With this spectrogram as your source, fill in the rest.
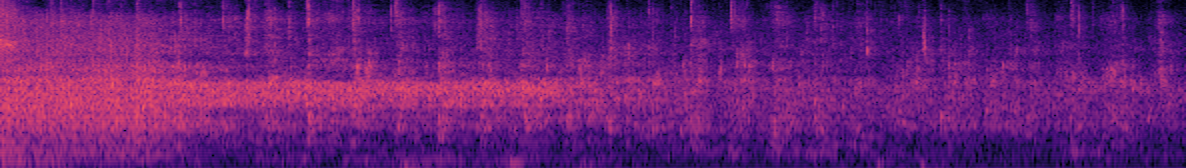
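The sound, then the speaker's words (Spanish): A church audience breaks into strong, dense applause for the King of Kings, a steady crackling roar of many hands clapping that stays full for a few seconds, then thins and softens toward the end. No one speaks. “denle un aplauso fuerte al Rey de Reyes.”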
